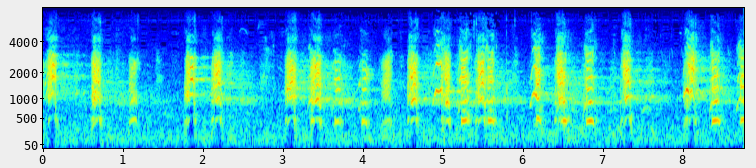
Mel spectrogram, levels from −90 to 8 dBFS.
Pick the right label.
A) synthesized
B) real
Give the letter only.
B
